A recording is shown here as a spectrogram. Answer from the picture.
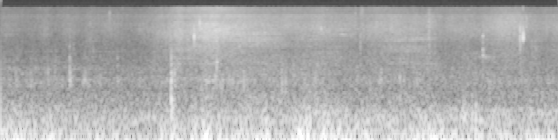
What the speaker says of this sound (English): the wind's blowing pretty good, so I'm hoping the microphone doesn't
